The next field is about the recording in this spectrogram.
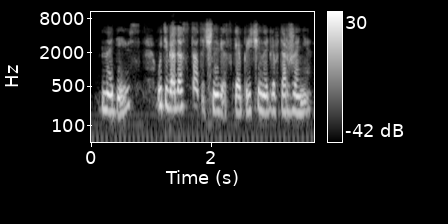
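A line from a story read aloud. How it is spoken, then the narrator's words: Sharp, curt. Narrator (Russian): резко бросил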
